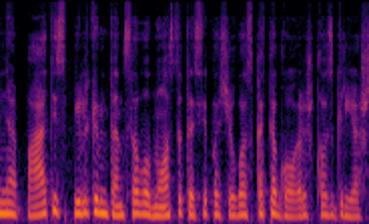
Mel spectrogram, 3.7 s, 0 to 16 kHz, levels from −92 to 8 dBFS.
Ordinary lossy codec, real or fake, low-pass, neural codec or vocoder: Opus, 24 kbps; fake; 14.4 kHz; codec, 44.1 kHz, 7.8 kbps, Pupu-Codec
